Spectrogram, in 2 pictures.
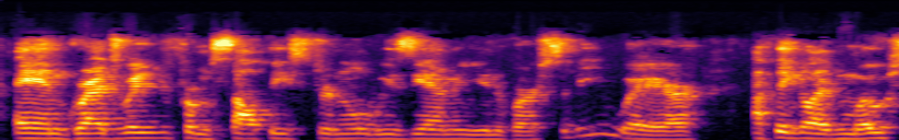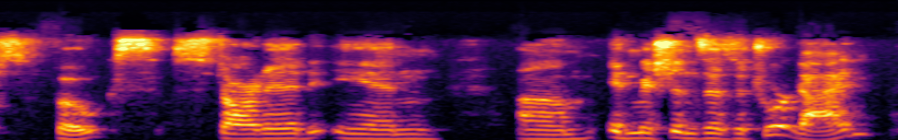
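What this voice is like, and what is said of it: New Orleans accent. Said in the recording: “born and raised in New Orleans from my accent”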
